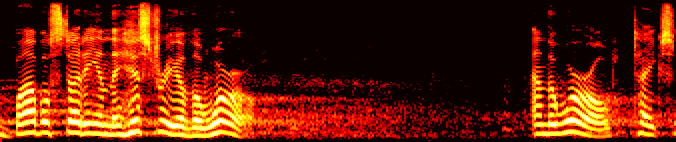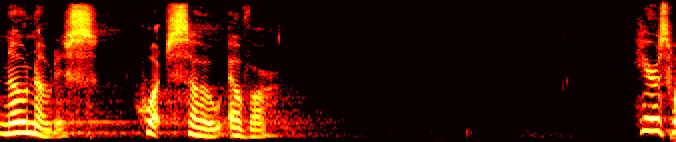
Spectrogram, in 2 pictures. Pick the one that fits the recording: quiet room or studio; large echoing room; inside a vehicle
large echoing room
